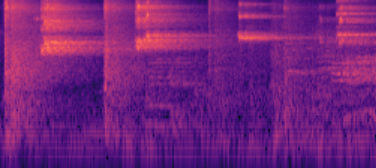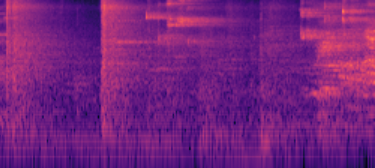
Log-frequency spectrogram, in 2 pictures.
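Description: A fast badminton doubles rally: a string of sharp racket strikes on the shuttlecock, often less than a second apart, echoing in a large hall.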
